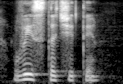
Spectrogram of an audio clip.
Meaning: to suffice, to be sufficient, to be enough
- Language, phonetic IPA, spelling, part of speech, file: Ukrainian, [ˈʋɪstɐt͡ʃete], вистачити, verb, Uk-вистачити.ogg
